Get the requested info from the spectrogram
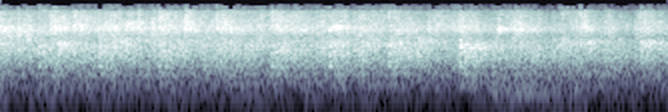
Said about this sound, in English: And that applause is for him, his higher power, and the Fellowship of Alcoholics Anonymous.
